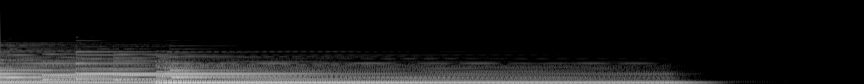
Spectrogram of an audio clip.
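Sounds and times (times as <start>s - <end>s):
calm nature song: 0.0s - 6.8s.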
